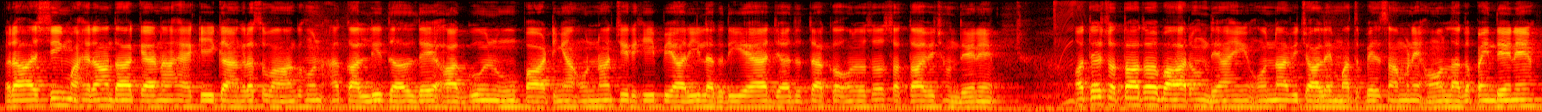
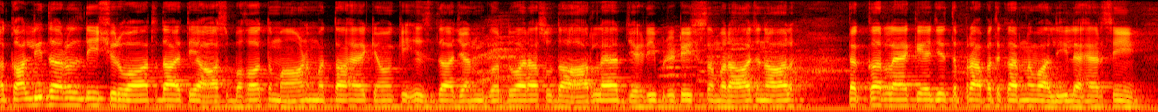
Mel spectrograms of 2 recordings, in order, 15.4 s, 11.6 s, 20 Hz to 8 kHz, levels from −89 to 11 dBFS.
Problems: constant background noise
